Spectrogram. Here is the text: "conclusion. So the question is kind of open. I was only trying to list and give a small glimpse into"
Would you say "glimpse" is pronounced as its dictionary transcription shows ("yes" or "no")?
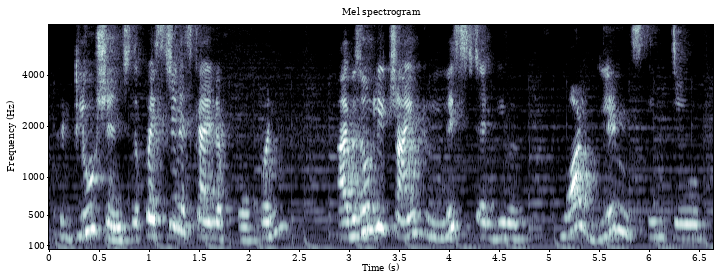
no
